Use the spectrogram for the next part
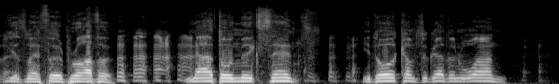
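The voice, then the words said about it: Imitates another person's voice. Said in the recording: “That is my impression of Eddie Murphy.”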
